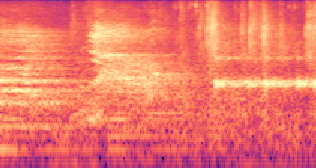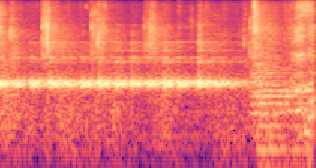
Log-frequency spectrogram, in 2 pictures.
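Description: Stage-musical accompaniment with sharp taps and thumps of dancers' feet on the stage floor. From about two seconds in, one note is held under the taps, then breaks off shortly before the end as the music moves on.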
